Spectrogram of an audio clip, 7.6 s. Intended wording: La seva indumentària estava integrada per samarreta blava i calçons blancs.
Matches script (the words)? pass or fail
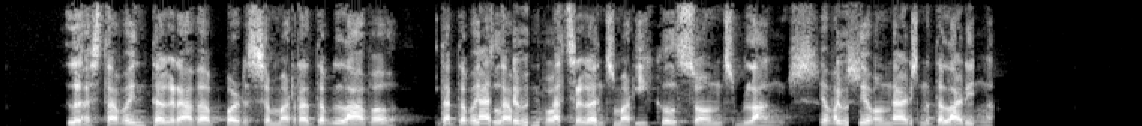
fail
